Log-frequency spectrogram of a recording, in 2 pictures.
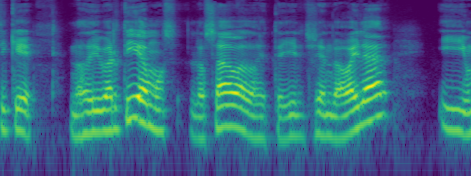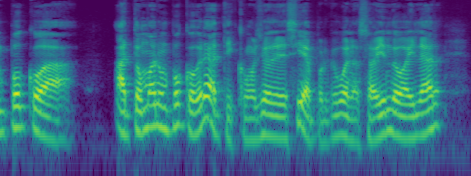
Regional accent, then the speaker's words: Huinca Renancó, Córdoba, Argentina; cuando yo tenía 16, 17 años en la ciudad de Huincarnancó, mi ciudad natal en Córdoba.

